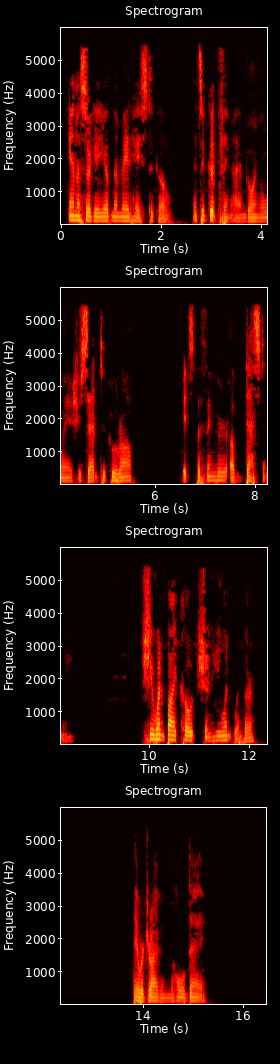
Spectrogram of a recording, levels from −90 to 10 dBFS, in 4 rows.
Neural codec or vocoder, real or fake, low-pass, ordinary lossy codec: codec, 44.1 kHz, 7.8 kbps, Pupu-Codec; fake; 5.4 kHz; MP3, 24 kbps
